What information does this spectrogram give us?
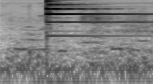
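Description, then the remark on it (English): A single bright bell ding rings out sharply at a vintage baseball game to mark a pitch, its clear metallic tone lingering and slowly fading over the following second, with faint background murmur beneath. “There's a bell to represent the first pitch.”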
